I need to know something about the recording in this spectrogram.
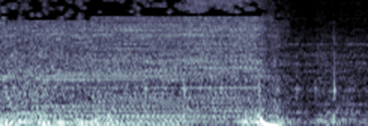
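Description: Trailer sound-design drone over a title card: a low hit opens a steady, loud buzzing hum with many held tones, which cuts off just before the next shot.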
